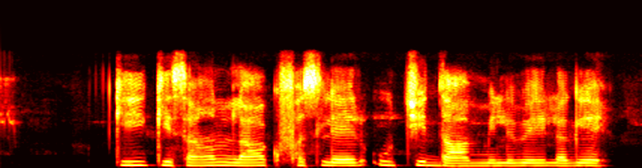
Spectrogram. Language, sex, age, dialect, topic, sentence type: Magahi, female, 18-24, Northeastern/Surjapuri, agriculture, question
